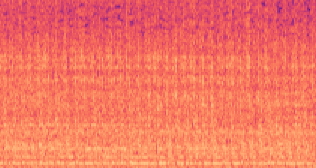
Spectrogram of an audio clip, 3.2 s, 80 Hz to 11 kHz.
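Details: 2012 Ford E350 Econoline van with a new fuel pump but still no fuel pressure; steady, even starter churn with a faint whine and no firing: crank no start, with an immobilizer code stored.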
